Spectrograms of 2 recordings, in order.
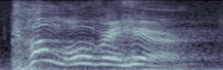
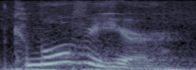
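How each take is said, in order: First: Loud, sharp summons; harsh order. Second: Soft, easy summons; gentle invitation. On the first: Showing how tone changes a call to come, harsh. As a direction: order them over with force. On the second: Showing how tone changes a call to come, gentle. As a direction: beckon kindly, no pressure. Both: Shown as a demonstration. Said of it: "but how we say it".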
